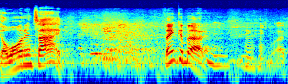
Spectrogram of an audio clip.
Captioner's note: audience laughs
